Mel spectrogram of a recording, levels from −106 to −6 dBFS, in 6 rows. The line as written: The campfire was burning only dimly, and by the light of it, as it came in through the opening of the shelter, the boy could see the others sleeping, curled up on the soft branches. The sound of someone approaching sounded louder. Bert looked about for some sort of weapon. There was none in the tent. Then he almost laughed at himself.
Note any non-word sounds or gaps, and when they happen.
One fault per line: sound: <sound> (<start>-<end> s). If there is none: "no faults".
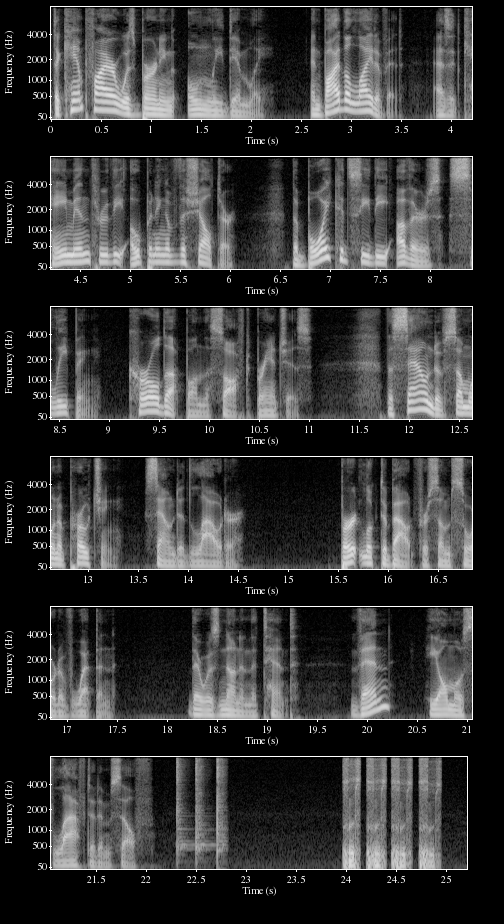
sound: tap (22.3-22.8 s)
sound: laugh (24.0-25.0 s)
